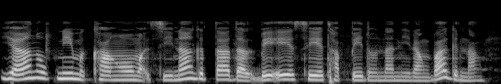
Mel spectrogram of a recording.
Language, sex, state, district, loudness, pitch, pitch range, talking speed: Garo, female, Meghalaya, West Garo Hills, -17 LUFS, 210 Hz, 185-245 Hz, 120 wpm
